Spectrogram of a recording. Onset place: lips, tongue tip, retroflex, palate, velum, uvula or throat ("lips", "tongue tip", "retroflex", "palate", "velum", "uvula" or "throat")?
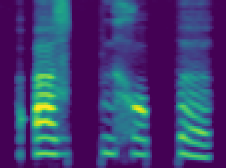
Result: throat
